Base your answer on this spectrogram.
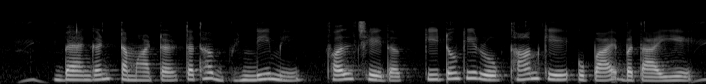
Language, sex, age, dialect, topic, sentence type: Hindi, female, 25-30, Garhwali, agriculture, question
